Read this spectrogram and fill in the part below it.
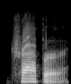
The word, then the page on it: trapper: American English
